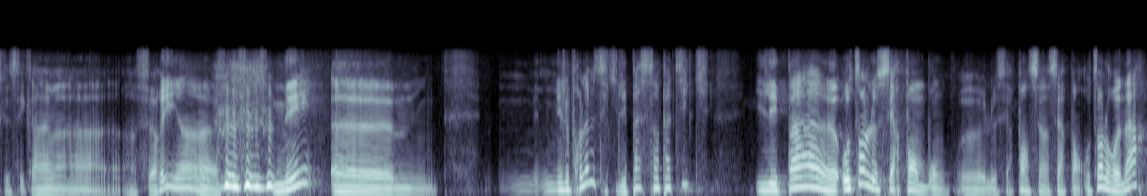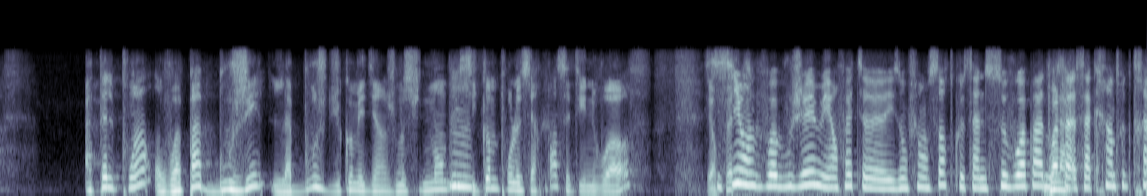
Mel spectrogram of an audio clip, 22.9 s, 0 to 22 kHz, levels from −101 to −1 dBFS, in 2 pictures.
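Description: Nothing stood out on listening to this speech, which is carried over the AMR wideband (HD Voice) codec at 12.65 kbit/s, with nothing above 7.5 kHz.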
